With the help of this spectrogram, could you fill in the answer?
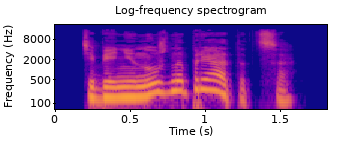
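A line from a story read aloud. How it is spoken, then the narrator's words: Forced calm, persuasive. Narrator (Russian): проговорил мэр Своуп, стараясь, чтобы его голос звучал спокойно и убедительно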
